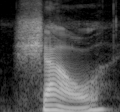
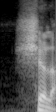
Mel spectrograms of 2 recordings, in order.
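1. La vocal es una a plena y clara. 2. La vocal se reduce a una schwa débil. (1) "se lo digo despacio, es shall" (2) "yo lo voy a debilitar porque es un verbo auxiliar. Le voy a dejar en schwa"

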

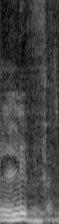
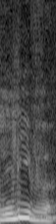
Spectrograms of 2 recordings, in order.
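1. La voyelle est un son « i » court et relâché. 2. La voyelle est un son « ee » long et tendu. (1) "On ne doit pas trop ouvrir la bouche, on doit faire « live »" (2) "francophones, on voit un i, on a envie de prononcer live"

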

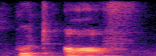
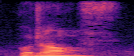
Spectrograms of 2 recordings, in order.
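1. Las dos palabras se dicen por separado. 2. Las dos palabras van unidas. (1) "no es put off" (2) "se pronuncia junto"

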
